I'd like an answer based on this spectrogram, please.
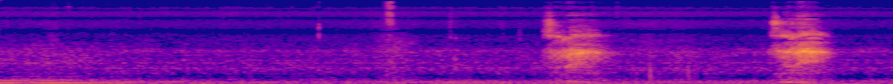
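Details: Domestic cat snoring indoors: two breathy, rasping bursts about two seconds apart, each swelling then fading, with quiet low hum between breaths.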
